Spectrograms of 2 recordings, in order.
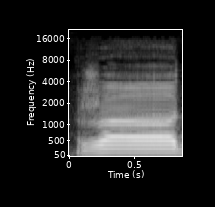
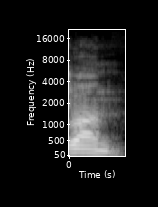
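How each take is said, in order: First: The syllable ends on the vowel, without n. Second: The syllable ends with an n sound. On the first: The reader stops at this point. "Ra diye durmamız gerekiyor" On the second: The reader continues without stopping here. "Normal okunuşu ran"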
